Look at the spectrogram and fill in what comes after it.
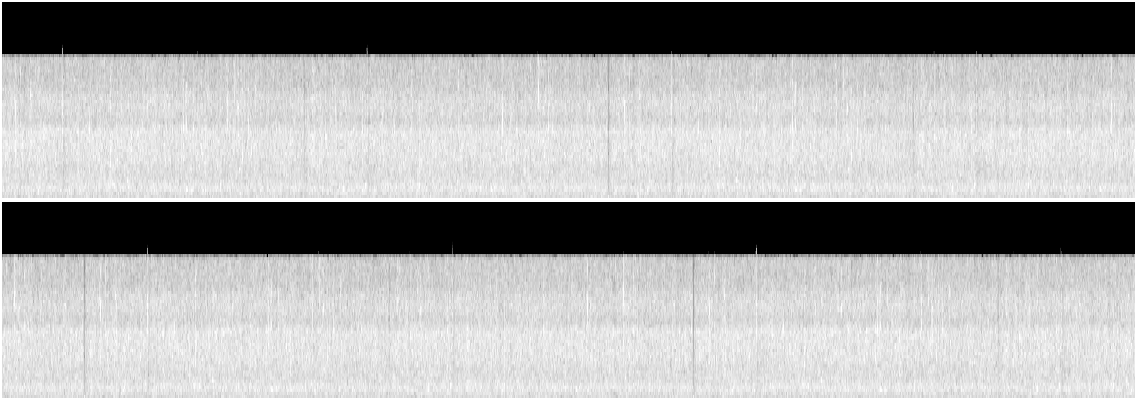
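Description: Steady rain: an even, unbroken hiss, brightest in the high range, with no change in strength.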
